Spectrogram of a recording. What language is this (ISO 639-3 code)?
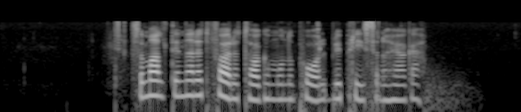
swe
